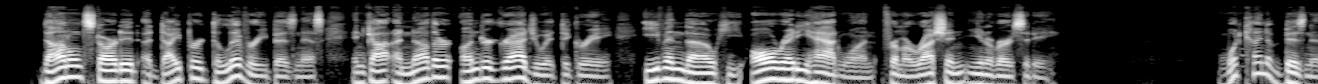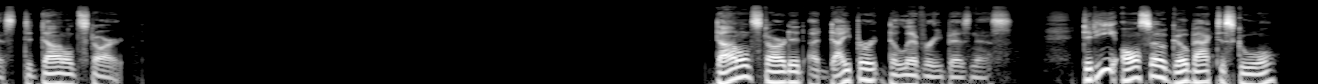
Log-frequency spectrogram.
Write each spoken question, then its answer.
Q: What kind of business did Donald start?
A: Donald started a diaper delivery business.

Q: Did he also go back to school?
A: Yes, he also went back to school.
